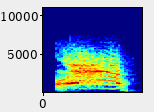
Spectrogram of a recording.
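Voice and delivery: very high sudden yelp; startled scream. Real, not acted. Gamer hit by an arrow, high startled scream. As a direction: shriek at the hit.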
